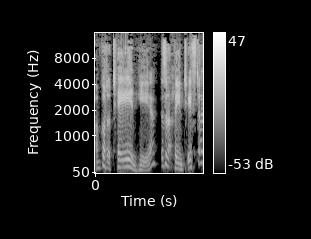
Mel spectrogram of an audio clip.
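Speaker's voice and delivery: Australian-New Zealand accent, including on tan. Praising the other speaker's accent, the speaker mimics their mother-in-law: imitating Aussie-New Zealander accent. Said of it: "that's how my mother-in-law says tan".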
